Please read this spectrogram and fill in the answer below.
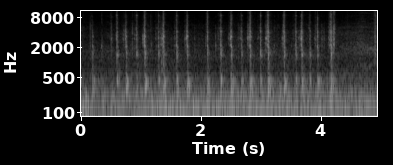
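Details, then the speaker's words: Mazda, engine running: quick sharp ticks about five a second, a dry metallic clatter from the AC compressor; owner unsure whether only the clutch or the whole compressor is broken, hoping it's the clutch. "that is no good that is the air conditioning unit and i'm not sure if it's just the clutch that is broke or if it's the whole compressor that is broke"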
